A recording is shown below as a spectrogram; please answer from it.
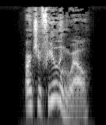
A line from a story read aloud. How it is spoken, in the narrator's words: I asked anxiously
